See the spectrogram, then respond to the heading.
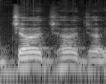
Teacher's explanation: ज झ झ ये तालव्य है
